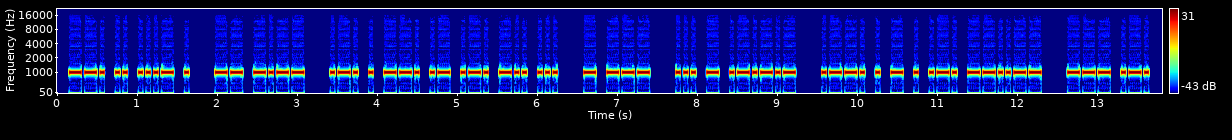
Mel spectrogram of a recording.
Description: Morse code, heard as a keyed tone, about 25 wpm, 1000 Hz. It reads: GIVE MY REGARDS TO ST. PETER, OR
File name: qotdfiles / 25wpm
